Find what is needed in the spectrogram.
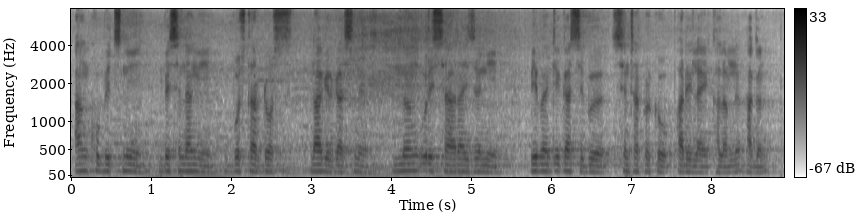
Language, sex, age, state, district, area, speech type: Bodo, male, 18-30, Assam, Chirang, rural, read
